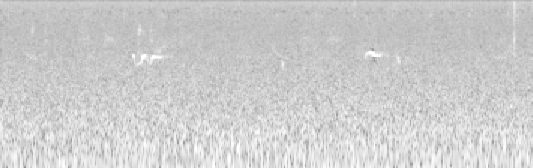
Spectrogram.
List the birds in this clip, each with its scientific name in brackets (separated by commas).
Blue-naped Mousebird (Urocolius macrourus)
